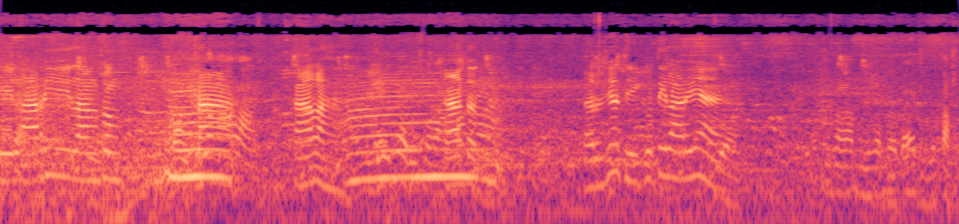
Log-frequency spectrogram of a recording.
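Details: Cattle unloaded from a truck low repeatedly: deep, strongly resonant moos, two sustained and steady, others shorter with wavering pitch, coming every couple of seconds amid faint human voices.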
